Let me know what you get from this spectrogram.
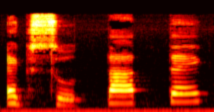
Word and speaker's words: Exultate: It is an S the entire time, and make the ek sound more like an EG sound, like a hard G. Egg. Exultate, cantamos festivo.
